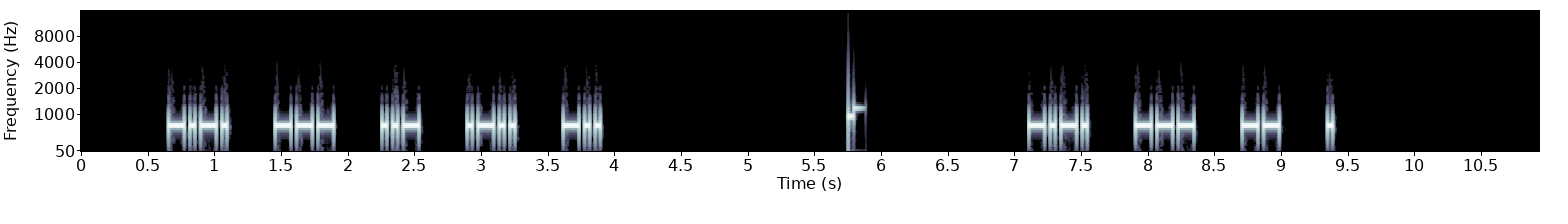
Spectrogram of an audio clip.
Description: Morse code, heard as a keyed tone, about 30 wpm, spaced as for 17 wpm, 700 Hz. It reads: COULD COME
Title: 3x Character Spacing - Top 100 Words - 30wpm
